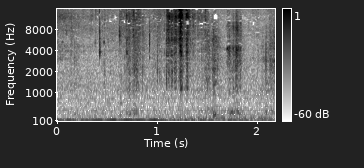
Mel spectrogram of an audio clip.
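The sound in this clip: Butter cookies are bitten and chewed, with a few faint, crisp crunches and scraping bites over a low, steady hum.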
